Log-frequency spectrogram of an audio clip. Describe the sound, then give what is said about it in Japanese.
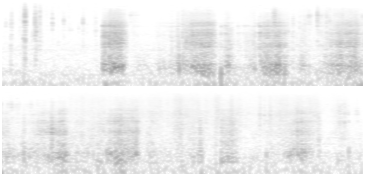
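Crunching and chewing of a limited-edition Setoshio salted lemon flavoured snack. Faint, irregular crisp bursts mix with light crinkling, and no one talks. “ちょっと食べてみたいと思います。瀬戸塩、塩レモン味、期間限定でございます。ちょっといただきます。”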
